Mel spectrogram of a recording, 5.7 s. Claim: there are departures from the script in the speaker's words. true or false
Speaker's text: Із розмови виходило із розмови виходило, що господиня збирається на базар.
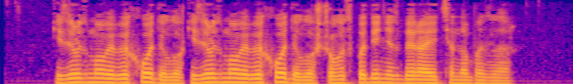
false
